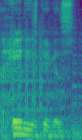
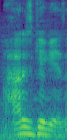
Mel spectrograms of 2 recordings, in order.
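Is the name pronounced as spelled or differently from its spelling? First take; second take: differently; as spelled. First: The name is pronounced differently from its spelling. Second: The name is pronounced just as it is spelled. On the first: This is how other people would probably say it. "someone else would probably say" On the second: This is the speaker's own habitual pronunciation. "just the way it's spelled"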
